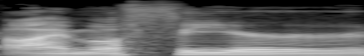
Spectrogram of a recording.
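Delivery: put-on pirate voice. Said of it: "that Kremlin crew member is just talking like a pirate".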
